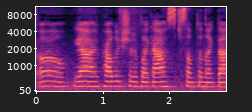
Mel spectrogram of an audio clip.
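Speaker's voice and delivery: ordinary delivery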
